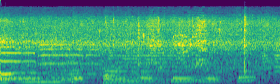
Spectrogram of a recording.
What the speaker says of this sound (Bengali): বাইরে বৃষ্টি পড়ছে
